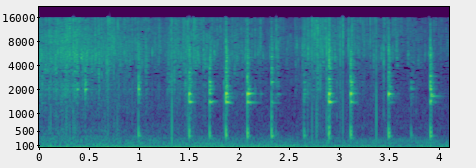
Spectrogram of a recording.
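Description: Dried red chillies sizzling in hot oil in an iron kadai. About a second in, a metal slotted spoon starts stirring them, clinking rapidly against the pan.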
